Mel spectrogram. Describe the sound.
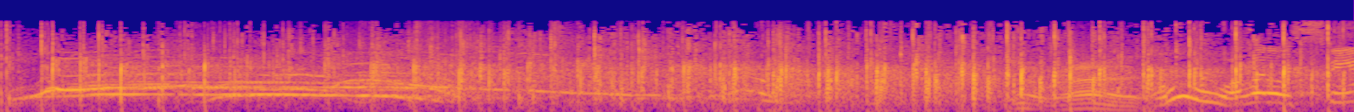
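Audience applause and cheering welcome guest Lawrence Guy at the Hall at Patriot Place. Dense clapping runs steadily throughout, with raised voices and whoops rising over it.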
